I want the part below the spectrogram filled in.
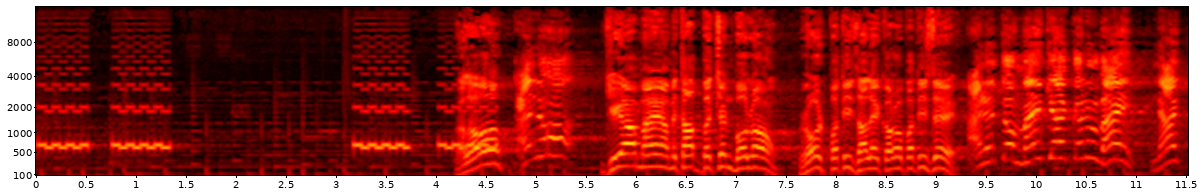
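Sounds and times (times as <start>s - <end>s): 
phone ringing with a warbling electronic tone: 0.0s - 1.7s, 3.1s - 4.9s
soft rhythmic musical backing: 0.0s - 11.5s
speech: 4.2s - 11.5s.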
